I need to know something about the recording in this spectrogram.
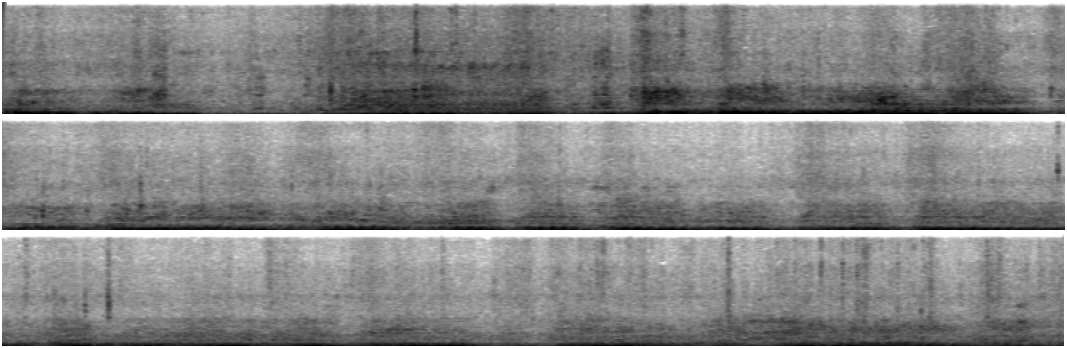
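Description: Boat engine running low and steady: a deep hum that swells and eases about once a second while the bumboat holds against the jetty.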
